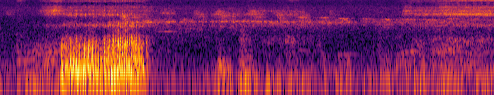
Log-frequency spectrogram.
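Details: Pug dog sleeping: one loud rattling snore, then quieter snuffling breaths. Snoring.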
